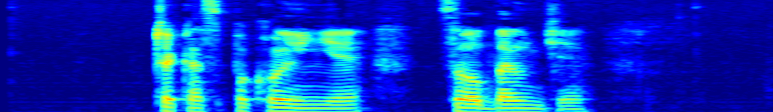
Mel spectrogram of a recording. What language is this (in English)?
Polish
